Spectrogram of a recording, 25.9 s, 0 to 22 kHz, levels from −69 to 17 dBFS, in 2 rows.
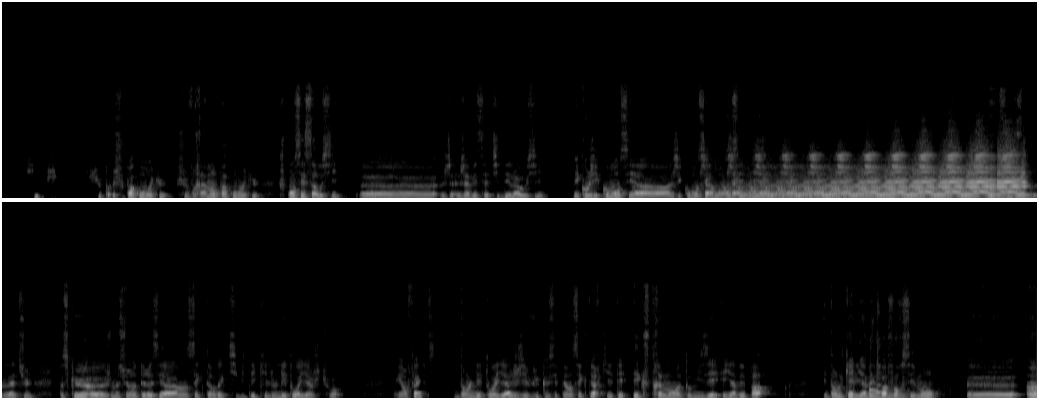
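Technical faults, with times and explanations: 4.62–4.67 s, 12.36–12.45 s, 15.56–15.67 s, 19.75–19.79 s: lost LE Audio frames. The LC3 decoder concealed the gaps of 45 ms, 90 ms, about 52 ms in short runs, and about 38 ms (consistent with 7.5 ms frames) by repeating the last spectrum with random signs, producing brief noisy smears.
8.73–12.99 s: feedback echo between two devices. A second device replays this microphone's signal, so the sound returns roughly every 300 ms, thinner and ringing. It reaches about 5 dB above direct speech, so the repeats pile up.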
